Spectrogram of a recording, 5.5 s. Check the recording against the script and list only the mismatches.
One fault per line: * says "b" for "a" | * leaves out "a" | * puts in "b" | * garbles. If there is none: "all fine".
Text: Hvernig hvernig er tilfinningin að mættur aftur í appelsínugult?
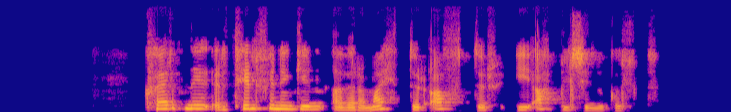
* leaves out "hvernig"
* puts in "vera"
